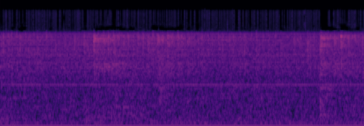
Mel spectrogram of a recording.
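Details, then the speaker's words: Bicycle rear derailleur pushed into the lowest gear with the low-limit screw too far out: two sharp metallic pings over a steady hiss as the mechanism catches on the spokes. Fixed by turning the screw in half a turn at a time. "If the screw is too far out, the gear will catch on the spokes. You can hear that pinging noise."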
